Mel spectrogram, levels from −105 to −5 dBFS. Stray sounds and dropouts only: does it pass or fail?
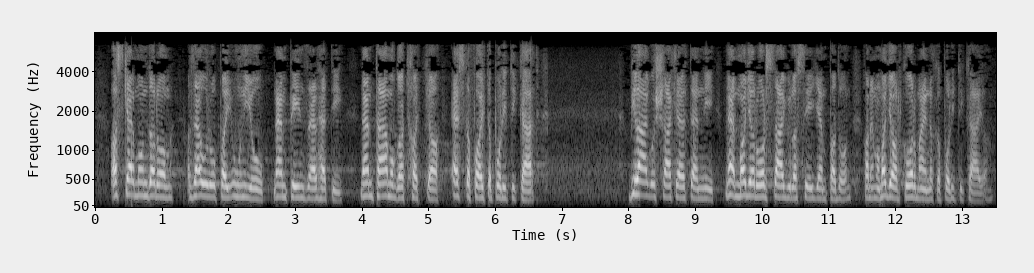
pass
